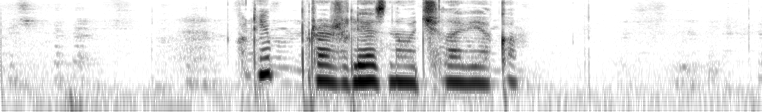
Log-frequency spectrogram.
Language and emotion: Russian, sad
